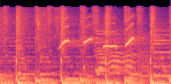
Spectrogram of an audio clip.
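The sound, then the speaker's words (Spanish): An audience at a dance event whistling a short password tune. The piercing whistled notes sweep upward in a quick run over loud, thumping dance music. “Los que se saben la contraseña, silbátela, silbátela.”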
